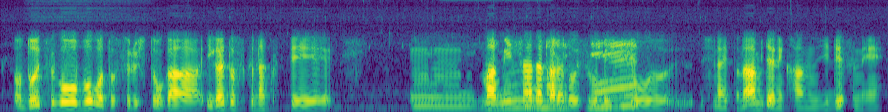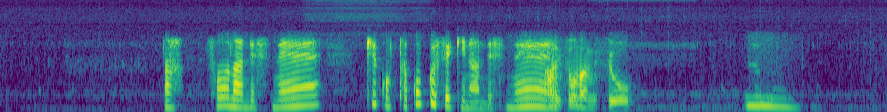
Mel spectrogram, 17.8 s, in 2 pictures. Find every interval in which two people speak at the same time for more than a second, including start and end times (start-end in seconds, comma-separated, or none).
4.9-6.4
